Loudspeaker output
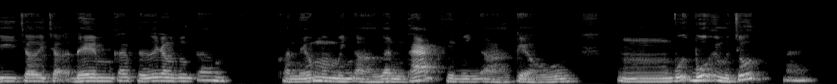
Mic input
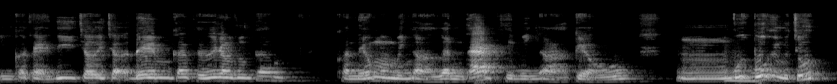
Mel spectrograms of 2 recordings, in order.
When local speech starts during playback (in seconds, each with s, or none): 7.2 s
